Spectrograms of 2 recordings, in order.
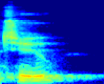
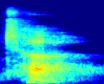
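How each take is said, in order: First: It has a full T and full vowel. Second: It has a T and a weak vowel. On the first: The speaker calls it wrong. "we don't pronounce it to" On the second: The speaker calls it right. "we pronounce it ta"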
